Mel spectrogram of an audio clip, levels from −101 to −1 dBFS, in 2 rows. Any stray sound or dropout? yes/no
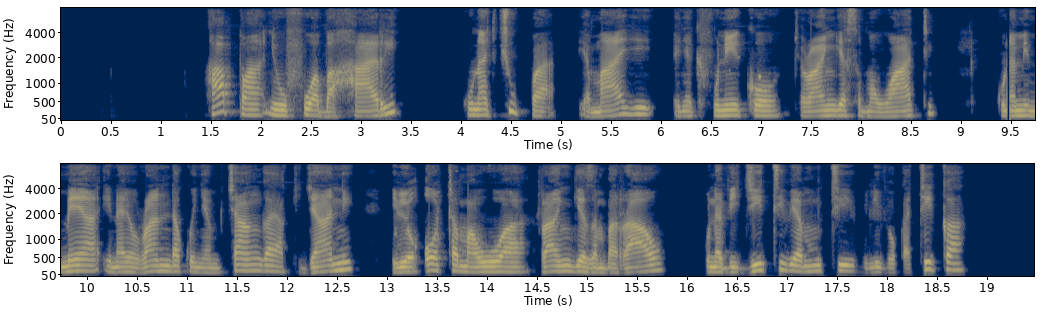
yes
